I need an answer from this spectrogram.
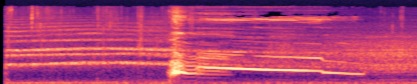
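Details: A Basenji cross Corgi dog howling at a fire truck: a steady siren-like tone, then a sudden harsh onset and a long howl that holds level before stepping down and fading after about two seconds.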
